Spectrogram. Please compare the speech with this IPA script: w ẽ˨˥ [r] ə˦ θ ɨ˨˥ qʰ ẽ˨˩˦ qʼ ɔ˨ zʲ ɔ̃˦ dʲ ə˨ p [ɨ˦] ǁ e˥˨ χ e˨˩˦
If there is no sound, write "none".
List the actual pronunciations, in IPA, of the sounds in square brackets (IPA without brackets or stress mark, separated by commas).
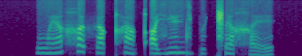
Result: χ, ɨ˦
